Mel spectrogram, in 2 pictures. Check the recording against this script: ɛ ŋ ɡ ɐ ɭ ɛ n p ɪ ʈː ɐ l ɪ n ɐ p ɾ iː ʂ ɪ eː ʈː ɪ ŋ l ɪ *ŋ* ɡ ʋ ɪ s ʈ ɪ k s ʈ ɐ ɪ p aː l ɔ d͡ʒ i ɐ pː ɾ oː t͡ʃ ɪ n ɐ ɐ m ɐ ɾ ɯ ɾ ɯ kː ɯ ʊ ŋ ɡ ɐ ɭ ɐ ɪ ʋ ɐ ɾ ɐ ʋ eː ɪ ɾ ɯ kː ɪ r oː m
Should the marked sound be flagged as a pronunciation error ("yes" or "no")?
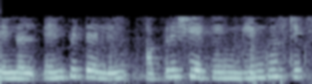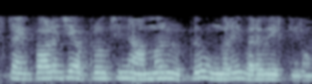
no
